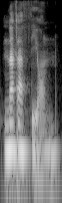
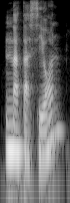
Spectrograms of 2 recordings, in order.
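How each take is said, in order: First: The c sounds like a th. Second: The c sounds like an s. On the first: "or a Th" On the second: "either like a S"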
